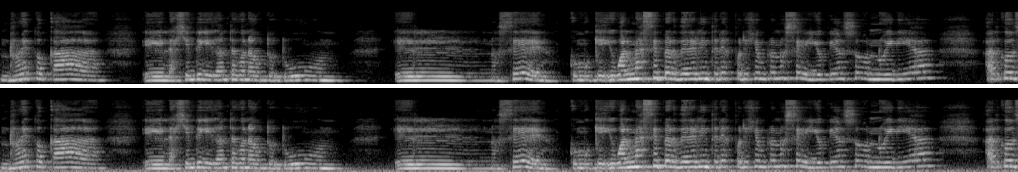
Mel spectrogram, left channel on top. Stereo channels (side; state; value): right; noise; rumble, 13 dB below the sound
